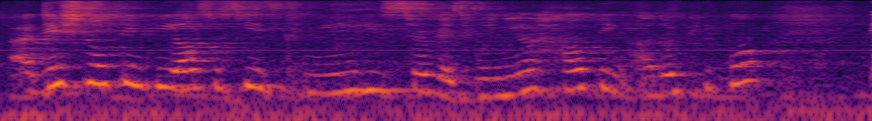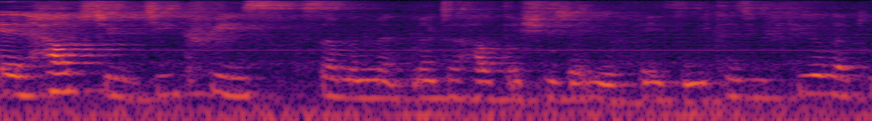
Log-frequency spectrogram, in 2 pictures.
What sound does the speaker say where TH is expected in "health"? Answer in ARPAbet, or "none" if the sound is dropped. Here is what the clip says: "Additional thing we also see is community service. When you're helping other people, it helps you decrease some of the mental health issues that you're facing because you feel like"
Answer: TH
